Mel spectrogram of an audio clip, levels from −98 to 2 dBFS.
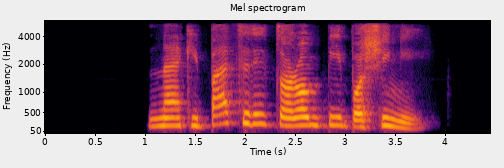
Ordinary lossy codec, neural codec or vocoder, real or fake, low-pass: AAC, 32 kbps; codec, 16 kHz, 1 kbps, X-Codec, HuBERT features, trained on LibriSpeech; fake; 5.4 kHz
